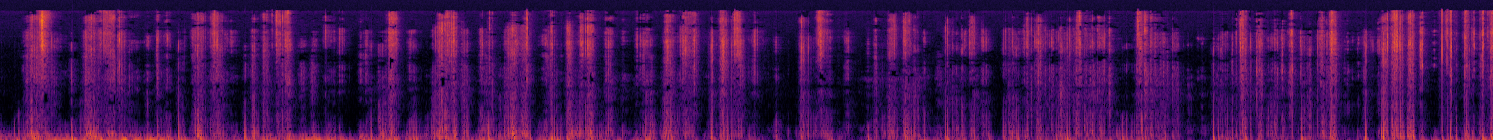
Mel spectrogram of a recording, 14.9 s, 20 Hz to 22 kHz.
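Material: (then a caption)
Stone. A small, solid, jagged rough pink crystal stone is held between both hands and scratched and rubbed with long fingernails. The result is a dense, irregular stream of dry, crunchy scraping strokes, heavy in the low end, with brief quieter dips around 8.5 and 12 seconds.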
